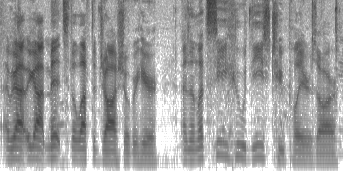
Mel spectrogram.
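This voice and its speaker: A man's voice: medium pitch, normal speed, fairly bright tone. A young man casually commentating a poker game on a stream, joking and rambling with fillers.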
